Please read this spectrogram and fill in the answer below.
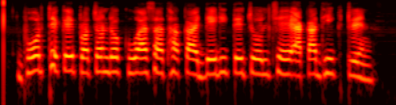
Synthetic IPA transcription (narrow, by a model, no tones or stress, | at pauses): bʱoɾt̪ʰekepɾɔt͡ɕoɳɖokuaʃat̪ʰakaeɖeɾit̪et͡ɕolt͡ɕʰeɛkad̪ʱikʈɾen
